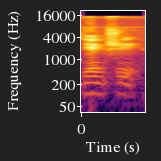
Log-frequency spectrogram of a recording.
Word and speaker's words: Yangtze: It's Yangtze. See, I don't pay you for your pronunciation either.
